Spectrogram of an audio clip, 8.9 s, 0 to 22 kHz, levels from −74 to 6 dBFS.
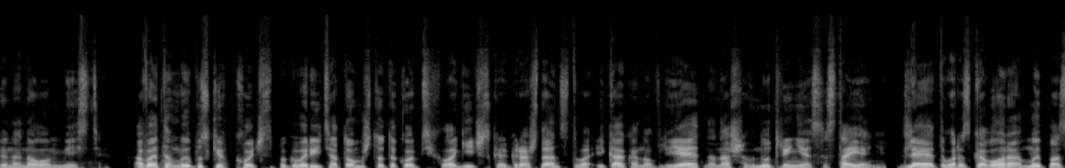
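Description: At 1.87 s a packet failed to arrive on time and the jitter buffer ran dry, producing a short stall from a late packet. Rather than leave a gap, the receiver stretched the last stretch of speech for 97 ms until the packet turned up, then resumed exactly where it had left off, so nothing is lost but the delay grows by 97 ms. Up to 2.00 s a sound is held unnaturally long, with a faint buzzy or dipping quality.

From 7.43 s to 8.67 s the jitter buffer held more speech than its target, so it performed a jitter buffer speed-up to pull the delay back down. It repeatedly trimmed tiny slices of one or a few pitch periods, removing about a tenth of a second in total. The speech plays at 106% speed while keeping its pitch, so this stretch sounds slightly rushed.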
